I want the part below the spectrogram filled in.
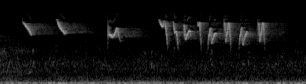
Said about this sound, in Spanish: cerca del río. Y aquí que, se ha dignado un pajarillo a, a, hacernos la introducción del podcast.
